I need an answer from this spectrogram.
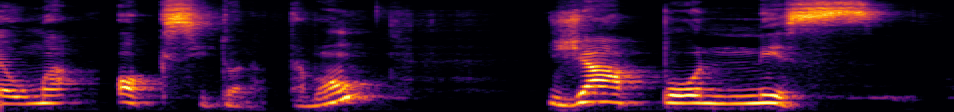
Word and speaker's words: japonês: Japonês. Japonês, tá vendo? O ne se destaca, última sílaba, oxítona.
